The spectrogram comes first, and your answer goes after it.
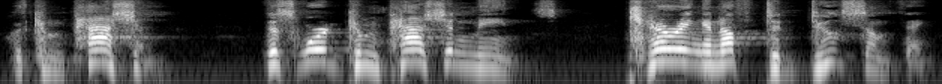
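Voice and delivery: ordinary delivery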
